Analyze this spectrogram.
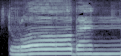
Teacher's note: با کے اوپر دو زبر ہیں، دو زبر کو تنوین کہتے ہیں، تنوین کو غنے کے ساتھ پڑھتے ہیں۔ غنہ ناک میں آواز چھپانے کا نام ہے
